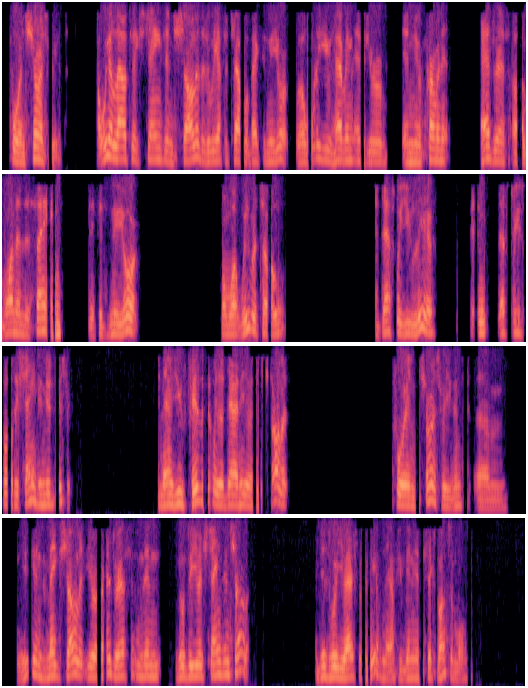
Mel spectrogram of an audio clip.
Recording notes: TNTSuperfantastic Conference Call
